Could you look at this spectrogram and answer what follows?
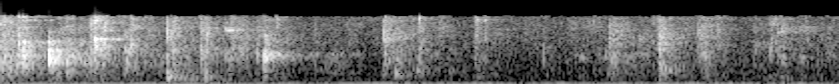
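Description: Footsteps over loose stones and rubble in a rock tunnel: irregular crunches and clinks of stone, thinning out after about two seconds.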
